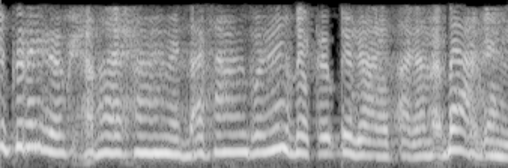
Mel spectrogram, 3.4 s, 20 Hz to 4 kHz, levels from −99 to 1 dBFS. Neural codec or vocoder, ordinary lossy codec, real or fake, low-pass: codec, 16 kHz, 0.5 kbps, FreqCodec, larger model; AAC, 16 kbps; fake; 3.6 kHz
